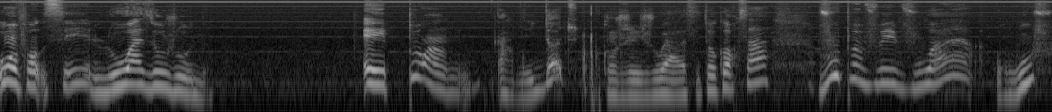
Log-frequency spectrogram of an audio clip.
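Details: Young male French speaker who self-reports stuttering and difficulty speaking, with panic or stress from fear of mockery; stuttering.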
